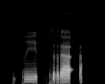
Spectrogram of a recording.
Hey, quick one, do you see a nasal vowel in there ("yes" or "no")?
no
